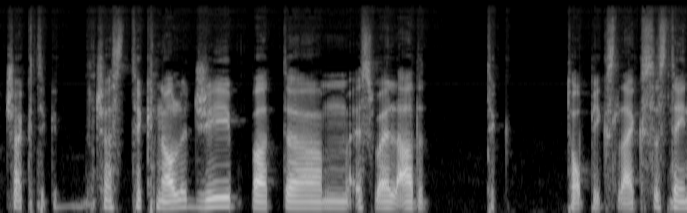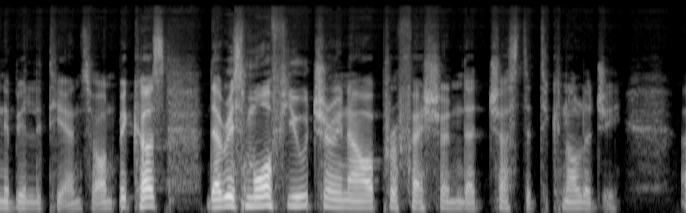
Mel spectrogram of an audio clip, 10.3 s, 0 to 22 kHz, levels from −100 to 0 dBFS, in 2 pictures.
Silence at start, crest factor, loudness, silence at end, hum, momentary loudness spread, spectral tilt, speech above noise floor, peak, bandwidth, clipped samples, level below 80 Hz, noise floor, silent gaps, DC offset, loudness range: 0.05 s; 24 dB; -28 LUFS; 0 s; none; 15 LU; -4.5 dB/octave; 40 dB; -4 dBFS; 18.5 kHz; under 0.1%; -68 dBFS; -68 dBFS; none; under 0.1%; 8 LU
